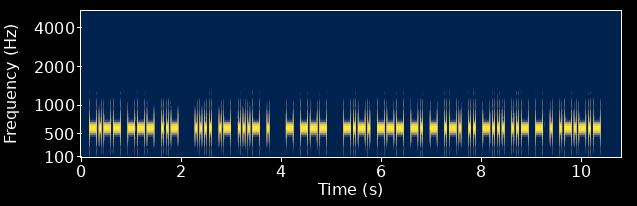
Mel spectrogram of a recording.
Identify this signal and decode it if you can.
Morse code, heard as a keyed tone, about 25 wpm, 600 Hz. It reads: YOU HAVE TO CONTRIBUTE.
